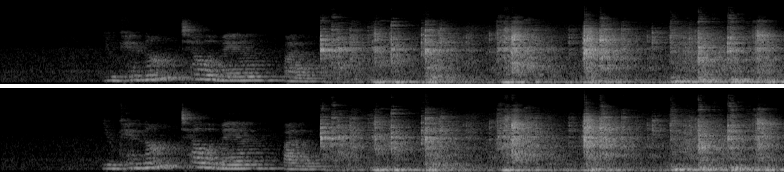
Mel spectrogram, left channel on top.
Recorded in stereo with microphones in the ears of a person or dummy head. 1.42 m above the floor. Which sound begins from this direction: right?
A woman speaking, at 1.0 s.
